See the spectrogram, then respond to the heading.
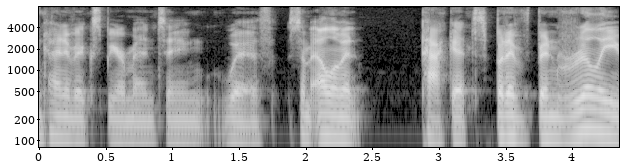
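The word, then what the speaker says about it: LMNT: Um, but it's pronounced element.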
